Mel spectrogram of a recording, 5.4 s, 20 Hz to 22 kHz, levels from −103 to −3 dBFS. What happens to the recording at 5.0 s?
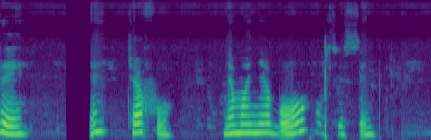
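At 5.0 s the speech carries on intact, with no dropout, click, distortion or other fault.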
